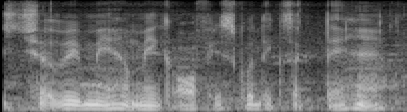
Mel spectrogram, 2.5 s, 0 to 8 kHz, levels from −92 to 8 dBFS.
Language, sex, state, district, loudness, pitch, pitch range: Hindi, male, Assam, Kamrup Metropolitan, -17 LUFS, 105 Hz, 95-110 Hz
